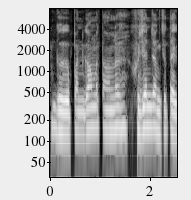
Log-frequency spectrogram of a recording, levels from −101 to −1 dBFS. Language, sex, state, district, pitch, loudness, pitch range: Wancho, male, Arunachal Pradesh, Longding, 145 Hz, -16 LUFS, 140-155 Hz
